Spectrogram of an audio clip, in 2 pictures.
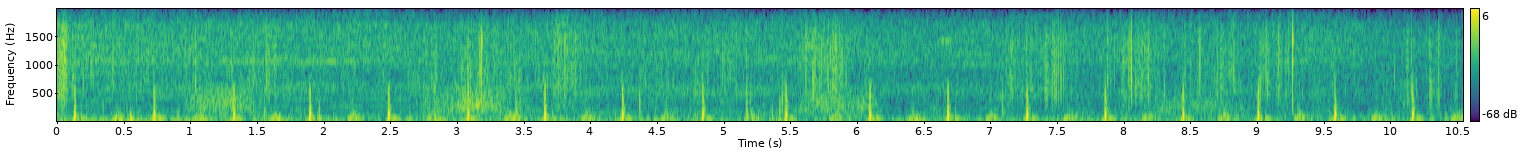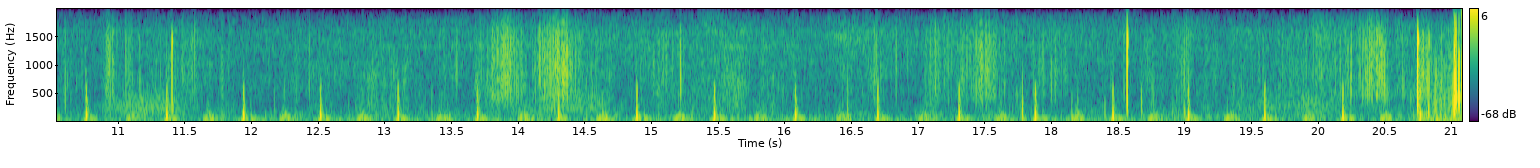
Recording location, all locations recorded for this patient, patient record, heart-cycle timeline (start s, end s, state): mitral valve (MV)
aortic valve (AV)+pulmonary valve (PV)+tricuspid valve (TV)+mitral valve (MV)
#Age: Child
#Sex: Male
#Height: 108.0 cm
#Weight: 16.7 kg
#Pregnancy status: False
#Murmur: Absent
#Murmur locations: nan
#Most audible location: nan
#Systolic murmur timing: nan
#Systolic murmur shape: nan
#Systolic murmur grading: nan
#Systolic murmur pitch: nan
#Systolic murmur quality: nan
#Diastolic murmur timing: nan
#Diastolic murmur shape: nan
#Diastolic murmur grading: nan
#Diastolic murmur pitch: nan
#Diastolic murmur quality: nan
#Outcome: Normal
#Campaign: 2015 screening campaign
0.00	0.18	S2
0.18	0.40	diastole
0.40	0.52	S1
0.52	0.68	systole
0.68	0.84	S2
0.84	1.02	diastole
1.02	1.16	S1
1.16	1.30	systole
1.30	1.44	S2
1.44	1.60	diastole
1.60	1.72	S1
1.72	1.88	systole
1.88	2.02	S2
2.02	2.18	diastole
2.18	2.32	S1
2.32	2.46	systole
2.46	2.60	S2
2.60	2.78	diastole
2.78	2.90	S1
2.90	3.06	systole
3.06	3.20	S2
3.20	3.36	diastole
3.36	3.50	S1
3.50	3.64	systole
3.64	3.76	S2
3.76	3.94	diastole
3.94	4.06	S1
4.06	4.22	systole
4.22	4.36	S2
4.36	4.54	diastole
4.54	4.64	S1
4.64	4.82	systole
4.82	4.96	S2
4.96	5.16	diastole
5.16	5.28	S1
5.28	5.42	systole
5.42	5.58	S2
5.58	5.78	diastole
5.78	5.90	S1
5.90	6.06	systole
6.06	6.20	S2
6.20	6.40	diastole
6.40	6.52	S1
6.52	6.64	systole
6.64	6.80	S2
6.80	6.98	diastole
6.98	7.08	S1
7.08	7.26	systole
7.26	7.38	S2
7.38	7.56	diastole
7.56	7.68	S1
7.68	7.82	systole
7.82	7.96	S2
7.96	8.14	diastole
8.14	8.26	S1
8.26	8.42	systole
8.42	8.54	S2
8.54	8.70	diastole
8.70	8.82	S1
8.82	8.96	systole
8.96	9.10	S2
9.10	9.30	diastole
9.30	9.40	S1
9.40	9.54	systole
9.54	9.68	S2
9.68	9.88	diastole
9.88	10.00	S1
10.00	10.12	systole
10.12	10.26	S2
10.26	10.48	diastole
10.48	10.60	S1
10.60	10.72	systole
10.72	10.86	S2
10.86	11.06	diastole
11.06	11.18	S1
11.18	11.34	systole
11.34	11.48	S2
11.48	11.66	diastole
11.66	11.78	S1
11.78	11.94	systole
11.94	12.08	S2
12.08	12.24	diastole
12.24	12.36	S1
12.36	12.48	systole
12.48	12.62	S2
12.62	12.82	diastole
12.82	12.94	S1
12.94	13.08	systole
13.08	13.22	S2
13.22	13.40	diastole
13.40	13.52	S1
13.52	13.70	systole
13.70	13.82	S2
13.82	14.02	diastole
14.02	14.14	S1
14.14	14.28	systole
14.28	14.40	S2
14.40	14.60	diastole
14.60	14.74	S1
14.74	14.87	systole
14.87	14.99	S2
14.99	15.18	diastole
15.18	15.32	S1
15.32	15.44	systole
15.44	15.58	S2
15.58	15.78	diastole
15.78	15.90	S1
15.90	16.06	systole
16.06	16.18	S2
16.18	16.40	diastole
16.40	16.52	S1
16.52	16.66	systole
16.66	16.80	S2
16.80	16.99	diastole
16.99	17.12	S1
17.12	17.28	systole
17.28	17.42	S2
17.42	17.59	diastole
17.59	17.72	S1
17.72	17.86	systole
17.86	18.00	S2
18.00	18.14	diastole
18.14	18.28	S1
18.28	18.42	systole
18.42	18.56	S2
18.56	18.72	diastole
18.72	18.88	S1
18.88	18.99	systole
18.99	19.14	S2
19.14	19.30	diastole
19.30	19.42	S1
19.42	19.57	systole
19.57	19.72	S2
19.72	19.88	diastole
19.88	20.02	S1
20.02	20.16	systole
20.16	20.30	S2
20.30	20.48	diastole
20.48	20.60	S1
